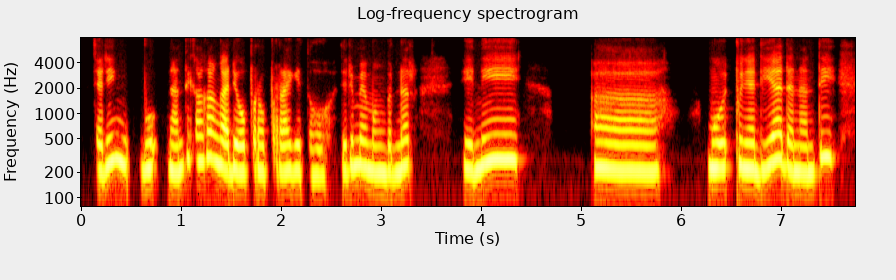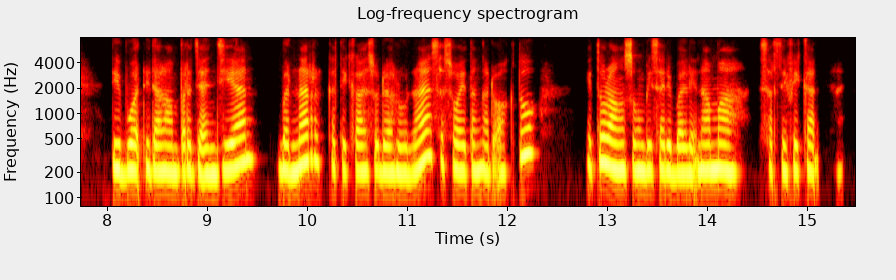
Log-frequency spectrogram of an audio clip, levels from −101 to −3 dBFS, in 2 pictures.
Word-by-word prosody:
Jadi, 250 +4 +3
Bu 225 0 -1
nanti 220 +6 +1
Kakak, 275 +1 +2
enggak 220 -4 +5
dioper-oper 210 0 +1
lagi 215 0 -1
tuh. 190 0 -7 0.2
Jadi, 225 - 0
memang 220 -4 +2
benar 215 +5 0 0.5
ini, 275 +6 +4 0.7
eee, 215 -2 +2 0.6
mu 225 - +6 0.2
punya 225 -2 +4
dia 265 +7 +4
dan 220 -4 +1
nanti 290 +9 0 0.5
dibuat 215 -1 +1
di 220 - -1
dalam 210 -1 +1
perjanjian, 210 +6 0 0.2
benar 245 +6 +1
ketika 210 -2 -5
sudah 205 -1 -2
lunas 230 +10 -1
sesuai 220 -4 -2
tenggat 215 +1 -2
waktu 310 +11 -1 0.5
itu 230 +3 -4
langsung 220 -2 +2
bisa 210 +1 -3
dibalik 200 -1 -1
nama 215 -2 +1 0.2
sertifikatnya. 210 -1 -7
215 Hz, 135 wpm, -22 LUFS, 205-240 Hz, 0.7 s, mu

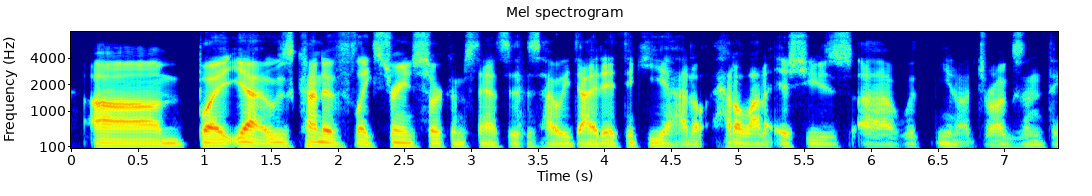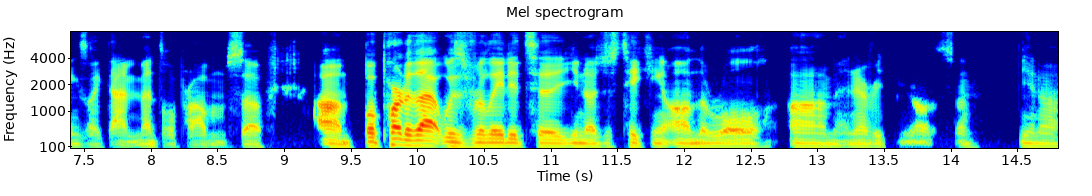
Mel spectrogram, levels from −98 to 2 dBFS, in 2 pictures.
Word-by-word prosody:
um, 90 -2 +1
but - - +4
yeah, - - +4
it - - -2
was 100 -1 -6
kind 110 +1 0
of, 90 -4 -1
like, 90 -2 -3
strange 95 -2 -3
circumstances 90 -1 -8
how 85 -3 -6
he 85 - -8
died, 85 0 -2
I 85 - -2
think 90 0 -13
he 95 +1 -9
had 85 -3 -7
a - - -6
had 100 - -8
a 95 - +1
lotta 90 -1 -4
issues, 85 -1 -10
uh, 80 -1 -7
with, 85 0 -20
you 90 - -12
know, - - -14
drugs 80 +1 -11
and 80 -1 -16
things 80 -2 -16
like 80 -1 -13
that, 75 -1 -3
mental 80 +2 -10
problems, 75 -4 -10
so, 75 - -5 0.4
um, 90 -3 +6
but 110 - +5
part 150 -1 +10
of 130 - +7
that 125 -3 +11
was 105 -4 +1
related 100 -1 +2
to, 95 -1 0
you 90 +2 -4
know, 85 -2 -2
just 90 0 -12
taking 90 -2 -4
on 90 +1 -1
the - - -3
role, 90 -1 -2
um, 90 -2 -2
and 80 +1 -13
everything 85 0 -9
else, - - -8
so, 85 - -12 0.4
you 95 - -8
know? 85 -1 -8
90 Hz, 225 wpm, -26 LUFS, 85-95 Hz, 0.4 s, that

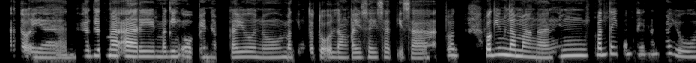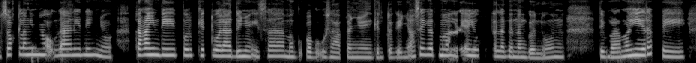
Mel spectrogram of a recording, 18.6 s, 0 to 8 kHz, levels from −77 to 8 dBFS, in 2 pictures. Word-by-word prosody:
Totoo 240 -3 0
yan. 180 - -1 0.2
Hanggat 235 +1 +2
maaring 220 -3 +6
maging 220 +1 +1
open 195 -1 -1
up - - -18
kayo 205 +1 0
'no, 185 0 -6
maging 195 0 -5
totoo 190 - -1
lang 190 -1 -2
kayo 185 - +2
sa 190 +2 0
isa't 190 0 0
isa 170 -1 +3
at - - -1 0.2
'wag 270 -1 -1 0.4
'wag 260 - +8
yung 290 0 +3
lamangan 205 -8 +3 0.2
yung 255 +1 +1 0.2
pantay-pantay 310 +2 -1
lang 310 +1 -10
kayo, 235 -11 -5
swak 280 +5 +1
lang 285 - +1
yung 285 - 0
mga 280 - 0
ugali 265 +2 +1
ninyo. 275 -7 -2 0.4
Tsaka 275 +1 +7
hindi 270 -1 +3
porket 260 0 -3
wala 235 -1 +3
din 225 0 -1
yung - - -7
isa 230 +1 -2
mag 210 -1 -4
pag-uusapan 195 -1 -4
niyo 190 0 -4
yung - - -13
ganto 190 +1 -5
ganyan. 195 +2 -3
Kasi 290 +5 +3
hanggat 275 -1 +1
maaari 260 +1 0
ayoko 250 -1 -4
talaga 215 -1 -2
ng 200 -1 -3
ganon, 175 +3 -4 0.6
'di 210 - -1
ba. 195 0 0
Mahirap, 270 +6 +5
eh, 205 -2 -1
225 Hz, 180 wpm, -24 LUFS, 195-265 Hz, 0.6 s, wag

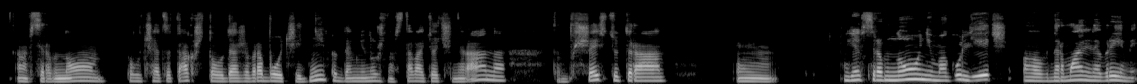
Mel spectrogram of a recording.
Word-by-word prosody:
а 150 -1 -2
всё 145 +1 -2
равно 150 +4 +1 0.3
получается 150 -1 -6
так, 175 +4 -3
что 150 -1 -2
даже 145 0 -1
в - - -8
рабочие 155 -4 0
дни, 195 +11 0
когда 155 -7 -5
мне 150 0 -2
нужно 150 -4 -6
вставать 150 +1 -4
очень 140 -2 -4
рано, 205 0 0 0.4
там, 130 - -12
в - - -10
6 200 +2 +1
утра, 175 -1 +2 0.7
м, 145 -2 0 0.6
я 195 +2 +2
всё 205 +1 -1
равно 200 +5 +6
не 220 -2 +4
могу 185 +3 0
лечь, 205 +4 +3
а, 175 -2 0
в 160 - -7
нормальное 180 +2 +1
время. 180 -5 +1
165 Hz, 165 wpm, -25 LUFS, 145-195 Hz, 0.7 s, равно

